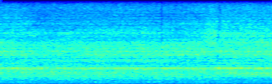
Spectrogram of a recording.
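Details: Boyar Schultz machine refurbish, dust collector blower motor first power-up after rewiring: smooth steady whir with one even tone, no knocks or scraping; normal running.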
